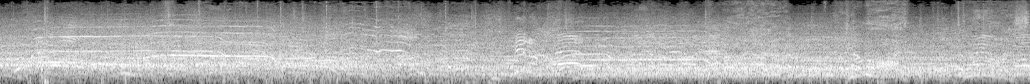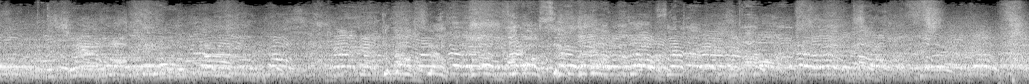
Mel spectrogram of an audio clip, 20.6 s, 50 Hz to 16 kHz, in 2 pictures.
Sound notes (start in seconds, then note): 5.9 crowd chatter; 13.4 crowd cheering; 16.4 crowd cheering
